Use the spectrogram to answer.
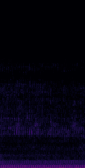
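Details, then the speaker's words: Nebulizer compressor running normally after repair and servicing: steady low motor hum with rapid even pulsing. "আমাদের এই মেশিনটি সব ঠিকঠাক চলতেছে। সবকিছু ঠিকঠাক আছে।"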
